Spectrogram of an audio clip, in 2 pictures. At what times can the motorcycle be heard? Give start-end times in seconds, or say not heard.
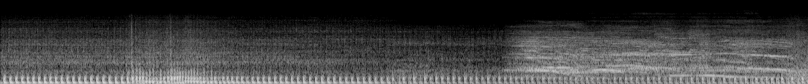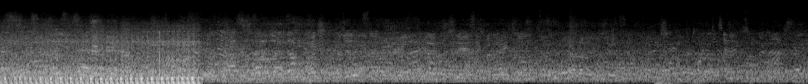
0.0-10.2.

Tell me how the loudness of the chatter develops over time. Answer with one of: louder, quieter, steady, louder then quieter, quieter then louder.
quieter.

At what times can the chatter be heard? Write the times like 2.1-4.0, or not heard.
5.0-16.1.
